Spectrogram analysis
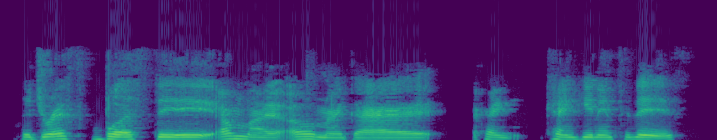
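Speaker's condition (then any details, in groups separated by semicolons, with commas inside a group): No condition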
